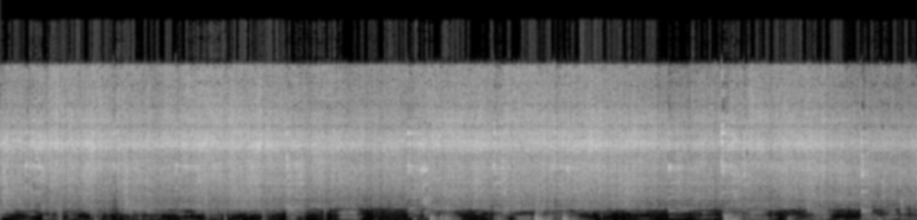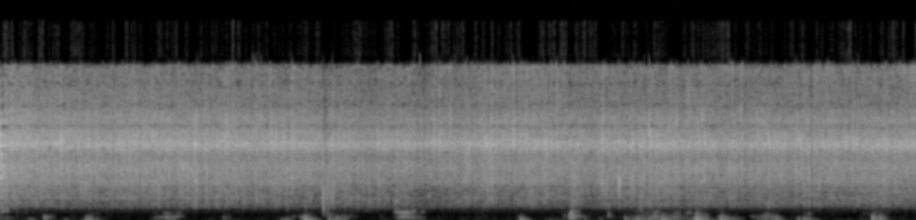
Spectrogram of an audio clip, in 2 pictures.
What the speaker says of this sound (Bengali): দিয়ে একটু নেড়ে চেড়ে দেবো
